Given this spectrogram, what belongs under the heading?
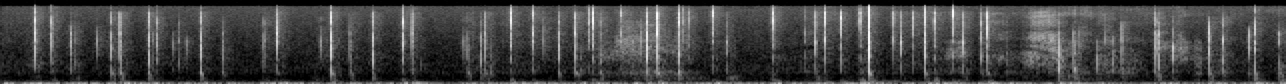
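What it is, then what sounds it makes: Plastic phone case tapped with nails. Long pointed acrylic nails tap and lightly scratch the back of a flat smartphone lying face down in a glossy leopard-print hard case, likely plastic, resting on a towel. Rapid, crisp, bright clicks with almost no ring come in quick irregular bursts throughout, mixed with soft scratchy rasps. A faint low rumble sits underneath at a steady, quiet level.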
